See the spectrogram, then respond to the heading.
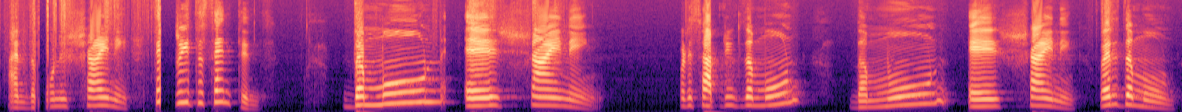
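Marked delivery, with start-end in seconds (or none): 3.5-6.0 slow, stretched-out sentence reading; slow model reading. Shown as a demonstration. Teacher reading the moon sentence to pupils, slow model reading. 8.5-10.8 slow, stretched-out sentence reading; slow model reading. Shown as a demonstration. Teacher reading the moon sentence to pupils, slow model reading.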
